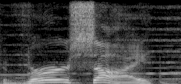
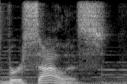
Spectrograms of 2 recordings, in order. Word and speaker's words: Versailles: They have Versailus, Vers Versilus, Ohio, which correctly pronounced should sound like Versailles, but in Ohio it's Versalis.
